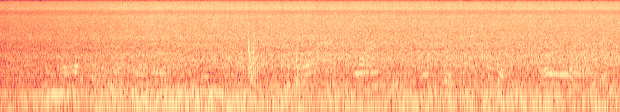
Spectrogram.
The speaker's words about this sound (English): that's actually an underground stream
